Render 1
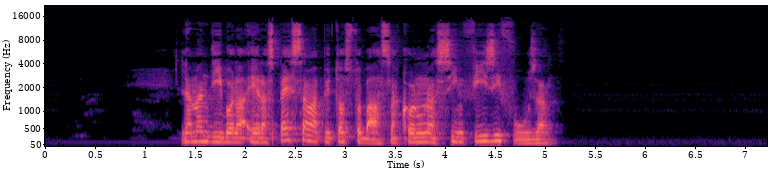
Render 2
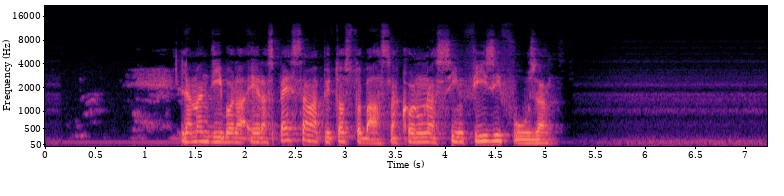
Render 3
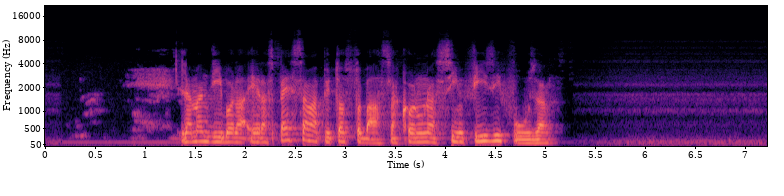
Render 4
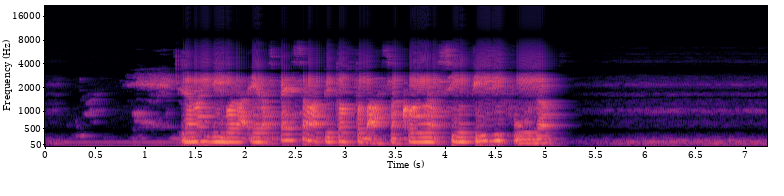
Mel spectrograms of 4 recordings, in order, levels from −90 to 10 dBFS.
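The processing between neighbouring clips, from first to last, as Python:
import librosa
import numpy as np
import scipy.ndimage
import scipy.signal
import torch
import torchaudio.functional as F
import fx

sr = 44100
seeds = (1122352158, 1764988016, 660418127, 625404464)

y1 = fx.rider(x, sr, range_db=10, speed_s=0.5)
y1 = scipy.signal.sosfilt(scipy.signal.butter(2, 3300.0, 'lowpass', fs=sr, output='sos'), y1)
y1 = fx.band_squash(y1, sr, depth_pct=70)
y1 = F.gain(torch.from_numpy(y1), 3.0).numpy()
y2 = fx.env_lowpass_down(y1, sr, base_hz=1600.0, full_db=-12.5)
y3 = fx.rattle_buzz(y2, sr, strikes_db=-18.0, level_db=-14.0)
y3 = fx.fixed_phaser(y3, sr, hz=2200.0, stages=8)
y3 = fx.room_flutter(y3, sr, wall_m=4.0, rt60_s=0.41)
y3 = F.gain(torch.from_numpy(y3), -2.5).numpy()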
